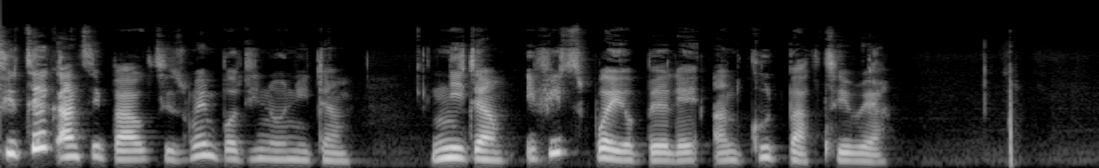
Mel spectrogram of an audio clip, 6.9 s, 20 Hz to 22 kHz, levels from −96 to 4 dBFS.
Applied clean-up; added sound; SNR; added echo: none; none; none; none.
